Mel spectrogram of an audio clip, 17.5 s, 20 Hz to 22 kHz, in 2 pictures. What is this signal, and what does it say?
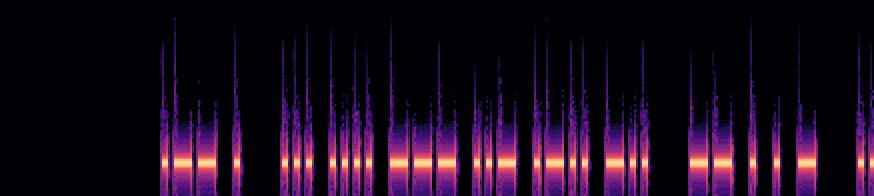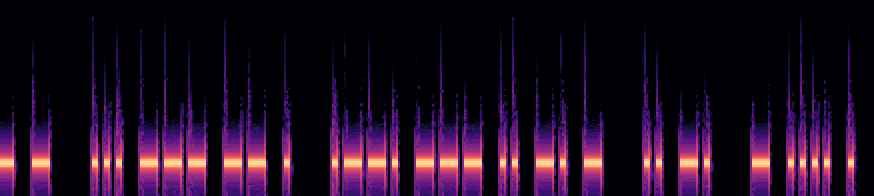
Morse code, heard as a keyed tone, about 20 wpm, 700 Hz. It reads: WE SHOULD MEET AT SOME POINT IN THE
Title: Sentences with 7-Word Phrases - Spoken Beginning - 20wpm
